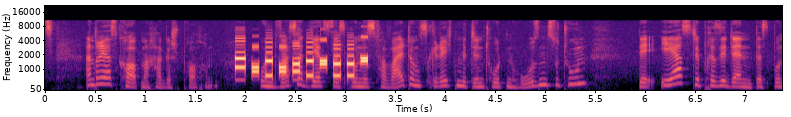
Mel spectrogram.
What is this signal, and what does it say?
Multi-frequency trunk signalling (R1, as on North American trunks), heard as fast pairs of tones, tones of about 70 ms. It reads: KP 37357044 ST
